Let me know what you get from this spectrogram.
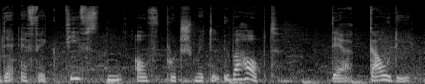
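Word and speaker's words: Gaudí: Betont man die Gaudi auf dem I, Gaudi, so ist sie männlich und ein katalanischer Architekt, der das Schräge dem Geraden und das Runde dem Eckigen vorzog.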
